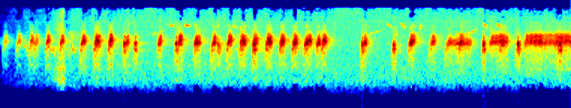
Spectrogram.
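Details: Yellow-breasted apalis near Port Alfred, Eastern Cape, South Africa, giving a rapid series of dry, high clicking notes, about four a second, with a brief pause midway.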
